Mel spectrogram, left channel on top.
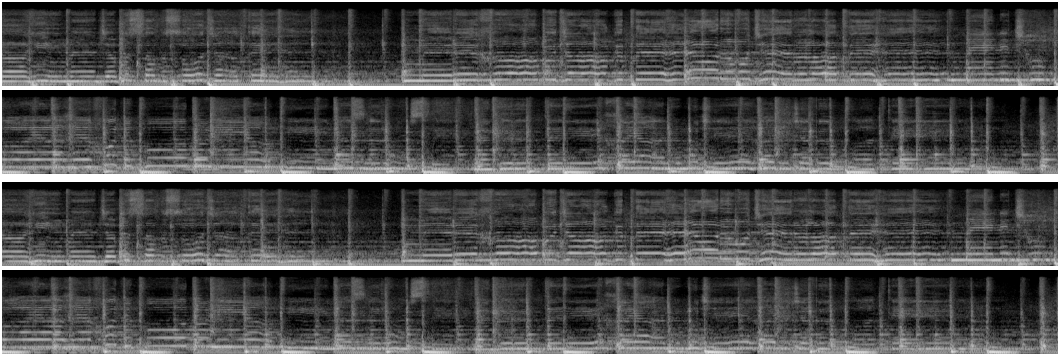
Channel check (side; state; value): both; normal; correlation -0.04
